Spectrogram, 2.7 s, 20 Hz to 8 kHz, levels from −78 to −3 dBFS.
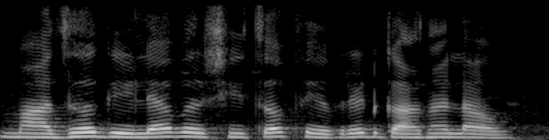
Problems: constant background noise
